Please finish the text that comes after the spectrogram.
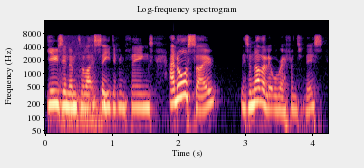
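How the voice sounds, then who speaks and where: Young man, podcast co-host, higher-pitched voice, muffled lo-fi sound. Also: fast talker, a little hiss or hum. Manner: laughs a lot, crude banter. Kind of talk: casual chat. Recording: dull lo-fi podcast recording.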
